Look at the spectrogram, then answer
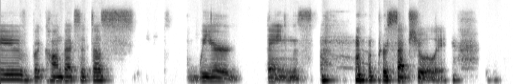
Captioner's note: chuckling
